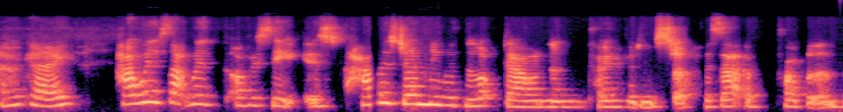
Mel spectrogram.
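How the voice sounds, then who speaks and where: Her voice is high-pitched, with a slight Birmingham accent. The woman keeps a moderate pace and lively intonation. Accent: slight Brummie. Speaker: music podcast interviewer. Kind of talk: casual interview.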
